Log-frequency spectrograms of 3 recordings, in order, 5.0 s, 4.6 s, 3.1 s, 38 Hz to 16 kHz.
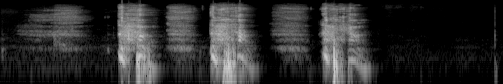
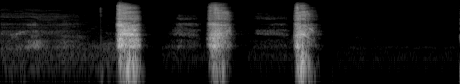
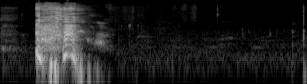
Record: {"three_cough_length": "5.0 s", "three_cough_amplitude": 32768, "three_cough_signal_mean_std_ratio": 0.38, "exhalation_length": "4.6 s", "exhalation_amplitude": 29078, "exhalation_signal_mean_std_ratio": 0.27, "cough_length": "3.1 s", "cough_amplitude": 31137, "cough_signal_mean_std_ratio": 0.31, "survey_phase": "alpha (2021-03-01 to 2021-08-12)", "age": "45-64", "gender": "Male", "wearing_mask": "No", "symptom_none": true, "smoker_status": "Ex-smoker", "respiratory_condition_asthma": false, "respiratory_condition_other": false, "recruitment_source": "REACT", "submission_delay": "2 days", "covid_test_result": "Negative", "covid_test_method": "RT-qPCR"}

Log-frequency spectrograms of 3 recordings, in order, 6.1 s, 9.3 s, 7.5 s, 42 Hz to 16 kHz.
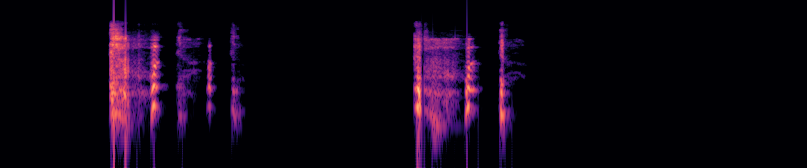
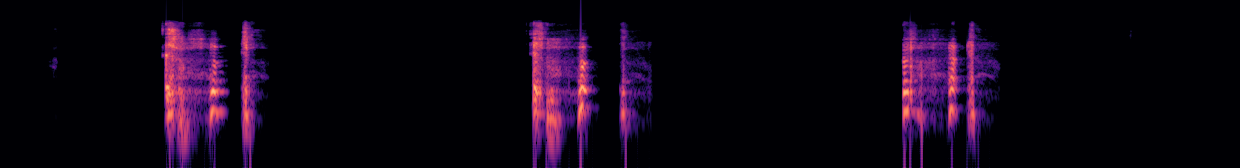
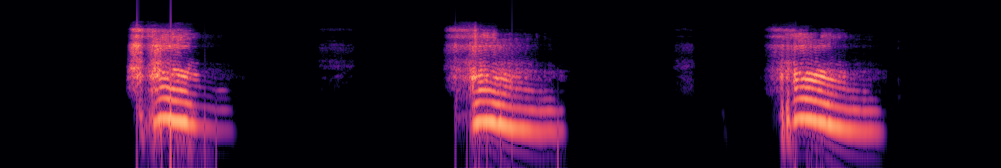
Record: {"cough_length": "6.1 s", "cough_amplitude": 31326, "cough_signal_mean_std_ratio": 0.21, "three_cough_length": "9.3 s", "three_cough_amplitude": 32767, "three_cough_signal_mean_std_ratio": 0.22, "exhalation_length": "7.5 s", "exhalation_amplitude": 32767, "exhalation_signal_mean_std_ratio": 0.39, "survey_phase": "beta (2021-08-13 to 2022-03-07)", "age": "45-64", "gender": "Female", "wearing_mask": "No", "symptom_cough_any": true, "symptom_runny_or_blocked_nose": true, "symptom_sore_throat": true, "symptom_fatigue": true, "symptom_headache": true, "symptom_onset": "4 days", "smoker_status": "Never smoked", "respiratory_condition_asthma": false, "respiratory_condition_other": false, "recruitment_source": "Test and Trace", "submission_delay": "2 days", "covid_test_result": "Positive", "covid_test_method": "RT-qPCR", "covid_ct_value": 15.8, "covid_ct_gene": "ORF1ab gene", "covid_ct_mean": 16.3, "covid_viral_load": "4600000 copies/ml", "covid_viral_load_category": "High viral load (>1M copies/ml)"}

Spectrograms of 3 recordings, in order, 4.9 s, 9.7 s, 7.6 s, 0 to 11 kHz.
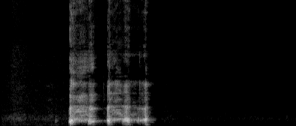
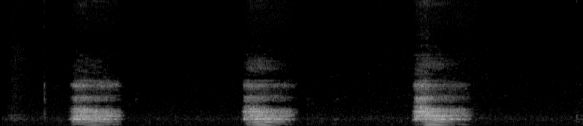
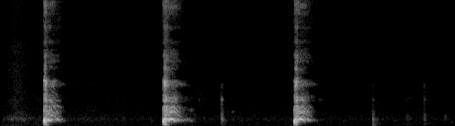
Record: {"cough_length": "4.9 s", "cough_amplitude": 32768, "cough_signal_mean_std_ratio": 0.28, "exhalation_length": "9.7 s", "exhalation_amplitude": 13120, "exhalation_signal_mean_std_ratio": 0.42, "three_cough_length": "7.6 s", "three_cough_amplitude": 32653, "three_cough_signal_mean_std_ratio": 0.23, "survey_phase": "beta (2021-08-13 to 2022-03-07)", "age": "65+", "gender": "Male", "wearing_mask": "No", "symptom_cough_any": true, "symptom_sore_throat": true, "symptom_headache": true, "symptom_onset": "5 days", "smoker_status": "Never smoked", "respiratory_condition_asthma": false, "respiratory_condition_other": false, "recruitment_source": "REACT", "submission_delay": "0 days", "covid_test_result": "Negative", "covid_test_method": "RT-qPCR", "influenza_a_test_result": "Negative", "influenza_b_test_result": "Negative"}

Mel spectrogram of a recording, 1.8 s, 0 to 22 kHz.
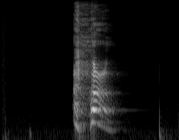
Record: {"cough_length": "1.8 s", "cough_amplitude": 14659, "cough_signal_mean_std_ratio": 0.24, "survey_phase": "beta (2021-08-13 to 2022-03-07)", "age": "45-64", "gender": "Female", "wearing_mask": "No", "symptom_none": true, "smoker_status": "Ex-smoker", "respiratory_condition_asthma": false, "respiratory_condition_other": false, "recruitment_source": "Test and Trace", "submission_delay": "1 day", "covid_test_result": "Negative", "covid_test_method": "RT-qPCR"}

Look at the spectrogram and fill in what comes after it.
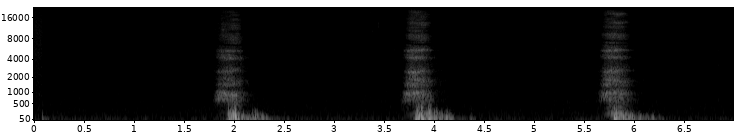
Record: {"exhalation_length": "7.0 s", "exhalation_amplitude": 1827, "exhalation_signal_mean_std_ratio": 0.32, "survey_phase": "alpha (2021-03-01 to 2021-08-12)", "age": "45-64", "gender": "Female", "wearing_mask": "No", "symptom_none": true, "smoker_status": "Never smoked", "respiratory_condition_asthma": false, "respiratory_condition_other": false, "recruitment_source": "REACT", "submission_delay": "1 day", "covid_test_result": "Negative", "covid_test_method": "RT-qPCR"}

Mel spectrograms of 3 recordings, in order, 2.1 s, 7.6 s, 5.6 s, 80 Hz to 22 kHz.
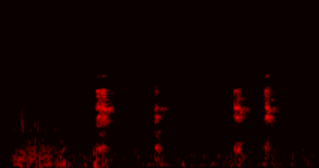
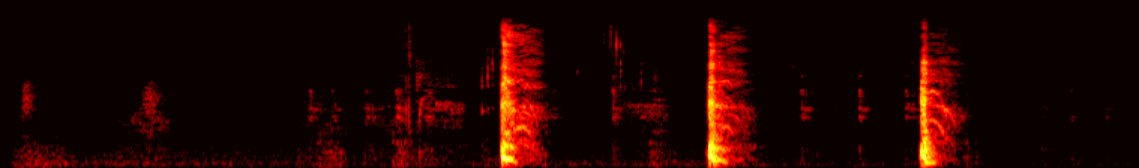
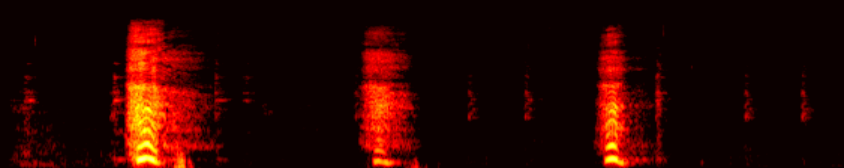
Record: {"cough_length": "2.1 s", "cough_amplitude": 270, "cough_signal_mean_std_ratio": 0.53, "three_cough_length": "7.6 s", "three_cough_amplitude": 30317, "three_cough_signal_mean_std_ratio": 0.15, "exhalation_length": "5.6 s", "exhalation_amplitude": 27155, "exhalation_signal_mean_std_ratio": 0.21, "survey_phase": "beta (2021-08-13 to 2022-03-07)", "age": "65+", "gender": "Female", "wearing_mask": "No", "symptom_none": true, "smoker_status": "Never smoked", "respiratory_condition_asthma": false, "respiratory_condition_other": false, "recruitment_source": "REACT", "submission_delay": "1 day", "covid_test_result": "Negative", "covid_test_method": "RT-qPCR"}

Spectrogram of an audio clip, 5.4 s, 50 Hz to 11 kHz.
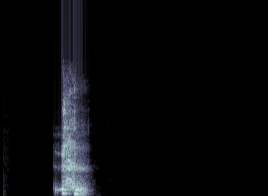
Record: {"cough_length": "5.4 s", "cough_amplitude": 29681, "cough_signal_mean_std_ratio": 0.26, "survey_phase": "beta (2021-08-13 to 2022-03-07)", "age": "45-64", "gender": "Male", "wearing_mask": "No", "symptom_none": true, "smoker_status": "Ex-smoker", "respiratory_condition_asthma": false, "respiratory_condition_other": false, "recruitment_source": "REACT", "submission_delay": "5 days", "covid_test_result": "Negative", "covid_test_method": "RT-qPCR"}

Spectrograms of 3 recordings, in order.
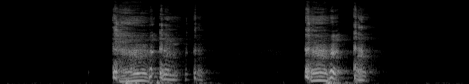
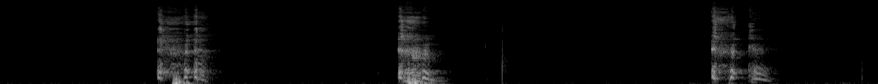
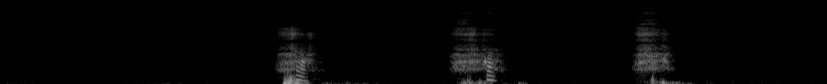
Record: {"cough_length": "4.7 s", "cough_amplitude": 8038, "cough_signal_mean_std_ratio": 0.42, "three_cough_length": "8.8 s", "three_cough_amplitude": 8176, "three_cough_signal_mean_std_ratio": 0.28, "exhalation_length": "8.3 s", "exhalation_amplitude": 3431, "exhalation_signal_mean_std_ratio": 0.3, "survey_phase": "alpha (2021-03-01 to 2021-08-12)", "age": "18-44", "gender": "Female", "wearing_mask": "No", "symptom_cough_any": true, "symptom_new_continuous_cough": true, "symptom_diarrhoea": true, "symptom_fatigue": true, "symptom_fever_high_temperature": true, "symptom_headache": true, "symptom_change_to_sense_of_smell_or_taste": true, "symptom_loss_of_taste": true, "symptom_onset": "3 days", "smoker_status": "Never smoked", "respiratory_condition_asthma": false, "respiratory_condition_other": false, "recruitment_source": "Test and Trace", "submission_delay": "1 day", "covid_test_result": "Positive", "covid_test_method": "RT-qPCR", "covid_ct_value": 17.2, "covid_ct_gene": "ORF1ab gene", "covid_ct_mean": 17.7, "covid_viral_load": "1600000 copies/ml", "covid_viral_load_category": "High viral load (>1M copies/ml)"}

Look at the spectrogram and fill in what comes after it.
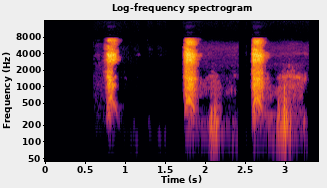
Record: {"exhalation_length": "3.4 s", "exhalation_amplitude": 31622, "exhalation_signal_mean_std_ratio": 0.34, "survey_phase": "alpha (2021-03-01 to 2021-08-12)", "age": "18-44", "gender": "Female", "wearing_mask": "No", "symptom_none": true, "smoker_status": "Never smoked", "respiratory_condition_asthma": false, "respiratory_condition_other": false, "recruitment_source": "REACT", "submission_delay": "3 days", "covid_test_result": "Negative", "covid_test_method": "RT-qPCR"}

